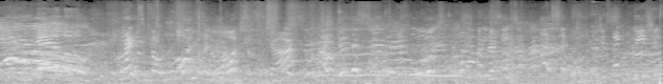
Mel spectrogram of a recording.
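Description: Chatter of many children and adults talking at once, with no single voice standing out for long.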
